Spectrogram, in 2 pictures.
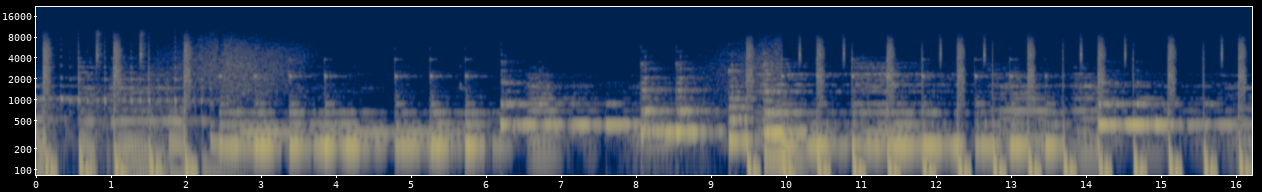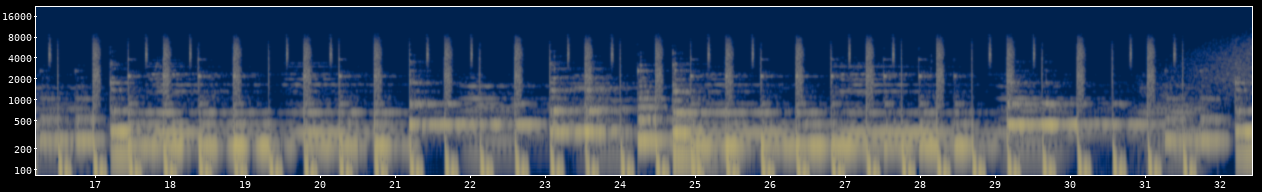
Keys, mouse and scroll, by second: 0.3 click, 0.7-1.8 right drag, 2.8 click, 3.4-4.5 right drag, 4.5 click, 5.0-6.0 right drag, 6.0-7.3 drag, 7.3 middle click, 7.7 right click, 8.5 click, 9.3 right click, 9.6 middle click, 10.2 right click, 10.5 middle click, 11.3 right click, 11.9 click, 12.8 middle click, 13.3 right click, 14.3-15.4 drag, 15.4 middle click, 15.8 right click, 16.3-17.4 middle drag, 17.4 right click, 18.2-19.5 drag, 19.5 middle click, 20.3-23.2 ctrl+right drag, 23.2 click, 24.1 middle click, 24.6 right click, 25.3-26.4 drag, 26.4 middle click, 26.9 right click, 27.4-29.2 drag, 29.2 middle click, 29.9 right click, 30.4-31.5 drag, 31.8-32.4 shift+middle drag.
